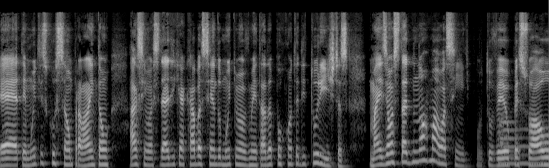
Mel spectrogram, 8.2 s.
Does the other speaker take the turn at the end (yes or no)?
no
